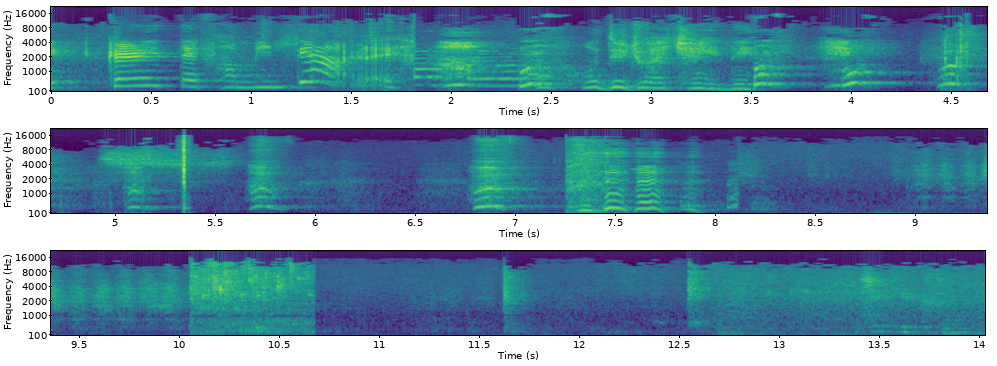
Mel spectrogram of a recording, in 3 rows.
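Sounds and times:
toothbrush scrubbing teeth: 0:09.0 - 0:10.1
running water: 0:10.0 - 0:10.7.

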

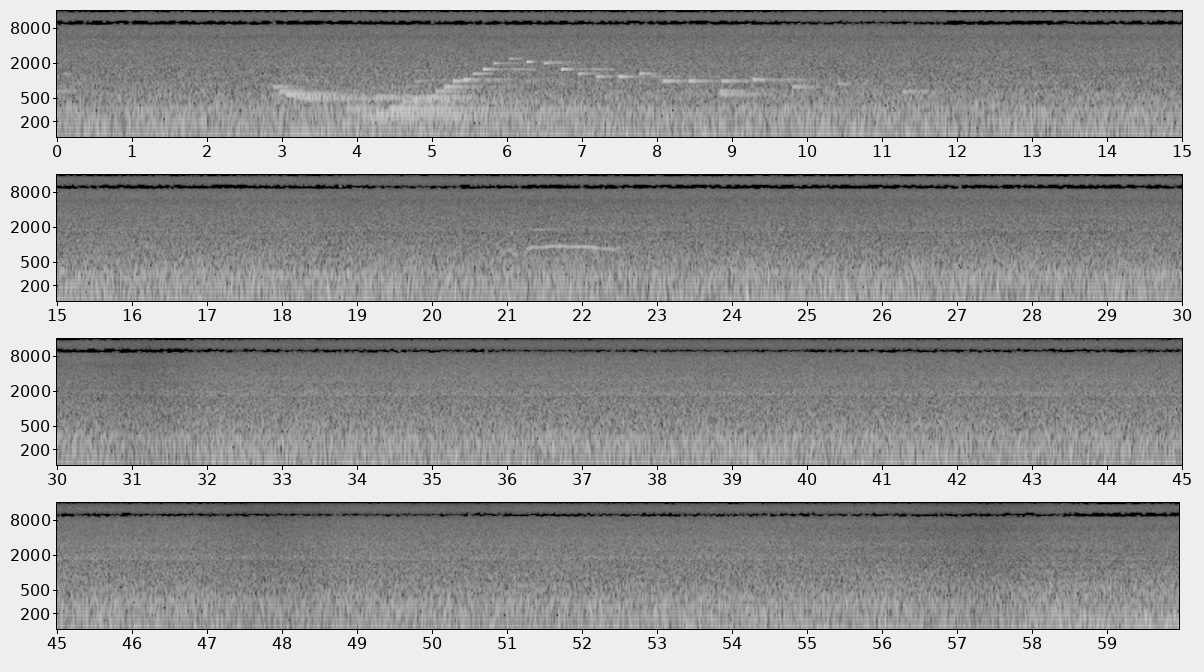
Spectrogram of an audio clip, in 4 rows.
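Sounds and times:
waterfall rushing: 0:00.0 - 0:27.2.

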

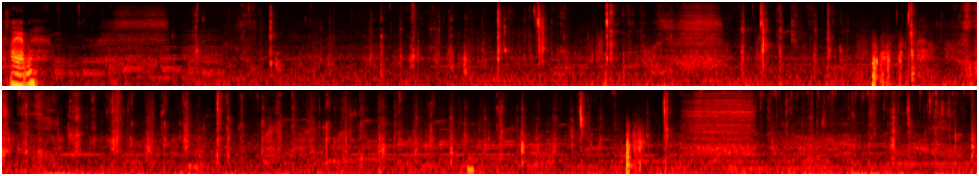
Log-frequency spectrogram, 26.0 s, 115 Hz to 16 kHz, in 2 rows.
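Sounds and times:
crunches of fried coating: 0:00.9 - 0:26.0
chewing close to microphone: 0:01.0 - 0:26.0
fried chicken being torn: 0:20.6 - 0:26.0.

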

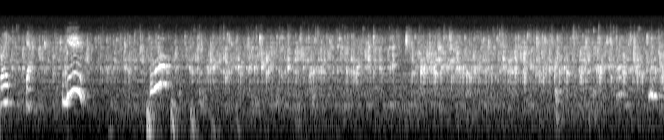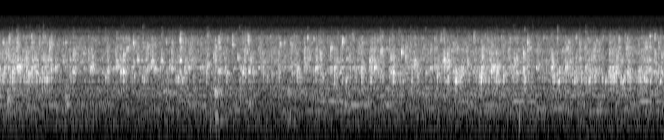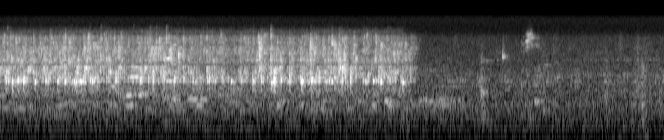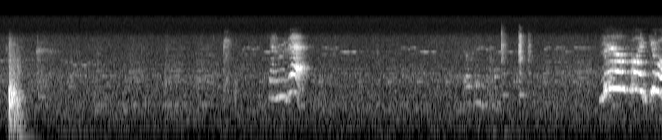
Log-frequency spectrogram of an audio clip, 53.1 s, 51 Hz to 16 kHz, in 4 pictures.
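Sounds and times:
running water with crackle: 0:00.0 - 0:35.0, 0:51.8 - 0:53.0.

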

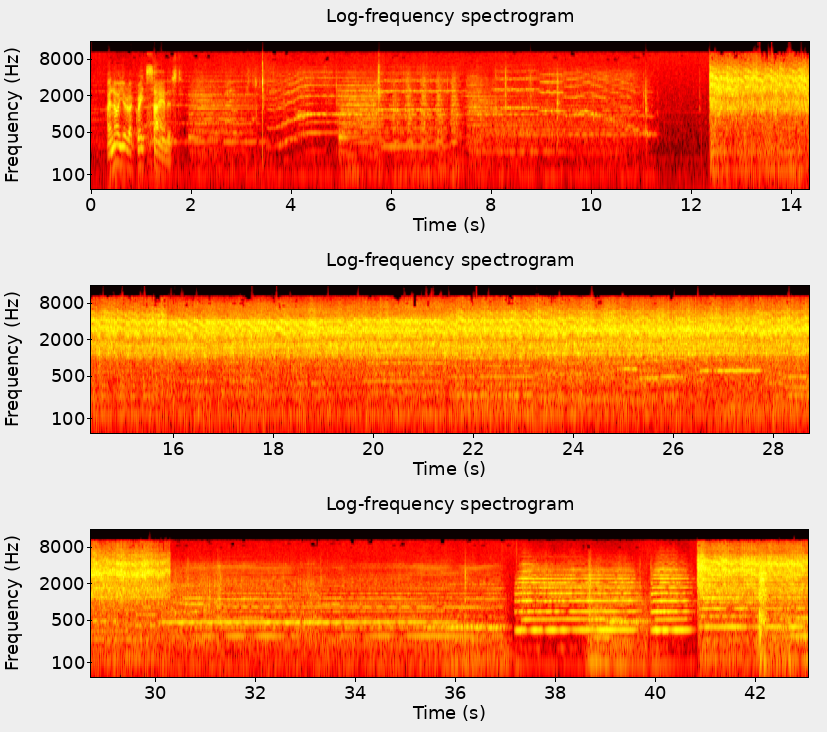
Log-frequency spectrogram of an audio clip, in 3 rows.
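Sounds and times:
electric arc crackling and buzzing: 0:12.3 - 0:31.0, 0:40.2 - 0:43.0.

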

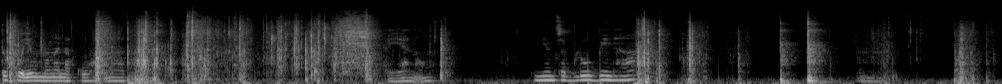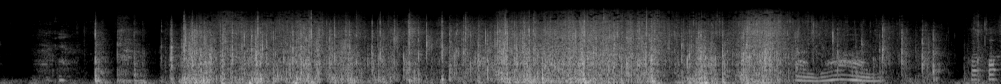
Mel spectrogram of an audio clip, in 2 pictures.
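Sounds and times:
plastic packaging crinkling: 0:00.0 - 0:04.5, 0:06.3 - 0:07.7, 0:10.6 - 0:20.0.

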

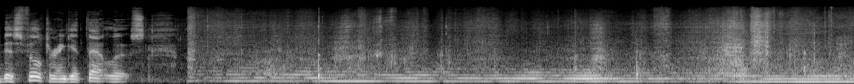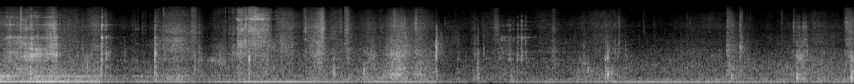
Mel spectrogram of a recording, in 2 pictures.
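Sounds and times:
low steady hum: 0:01.4 - 0:15.2
metal tools clinking and scraping: 0:08.5 - 0:12.0, 0:13.5 - 0:14.2.

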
